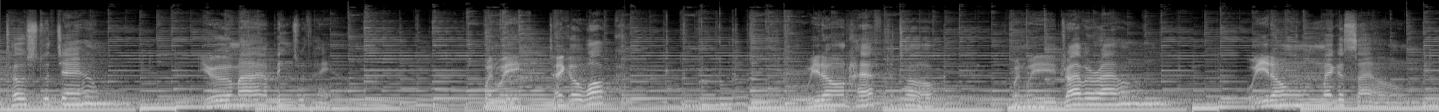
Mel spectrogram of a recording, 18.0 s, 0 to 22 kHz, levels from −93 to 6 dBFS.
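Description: Compressed frames are skipped at 7.76–7.82 s, 11.80 s and 14.91 s: about a tenth of a second of audio is lost each time, so the audio jumps ahead at each point.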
